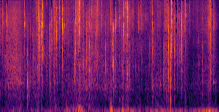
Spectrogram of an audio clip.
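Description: Gloved hands hold, bend and crinkle a long, clear, inflated plastic air column cushion wrap. The result is a dense, continuous crinkling with bright, quick crackles and soft low thumps as the air-filled columns flex.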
